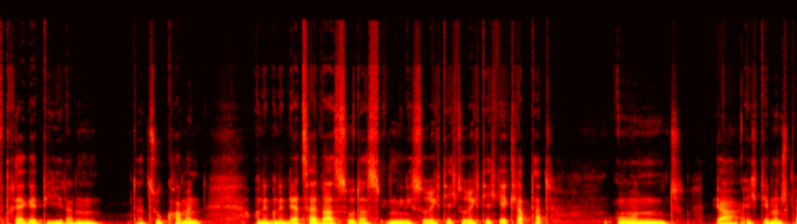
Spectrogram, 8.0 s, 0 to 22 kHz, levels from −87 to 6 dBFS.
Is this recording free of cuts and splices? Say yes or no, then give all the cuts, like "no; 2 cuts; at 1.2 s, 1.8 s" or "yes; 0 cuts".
no; 5 cuts; at 2.7 s, 3.4 s, 3.8 s, 4.6 s, 7.0 s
